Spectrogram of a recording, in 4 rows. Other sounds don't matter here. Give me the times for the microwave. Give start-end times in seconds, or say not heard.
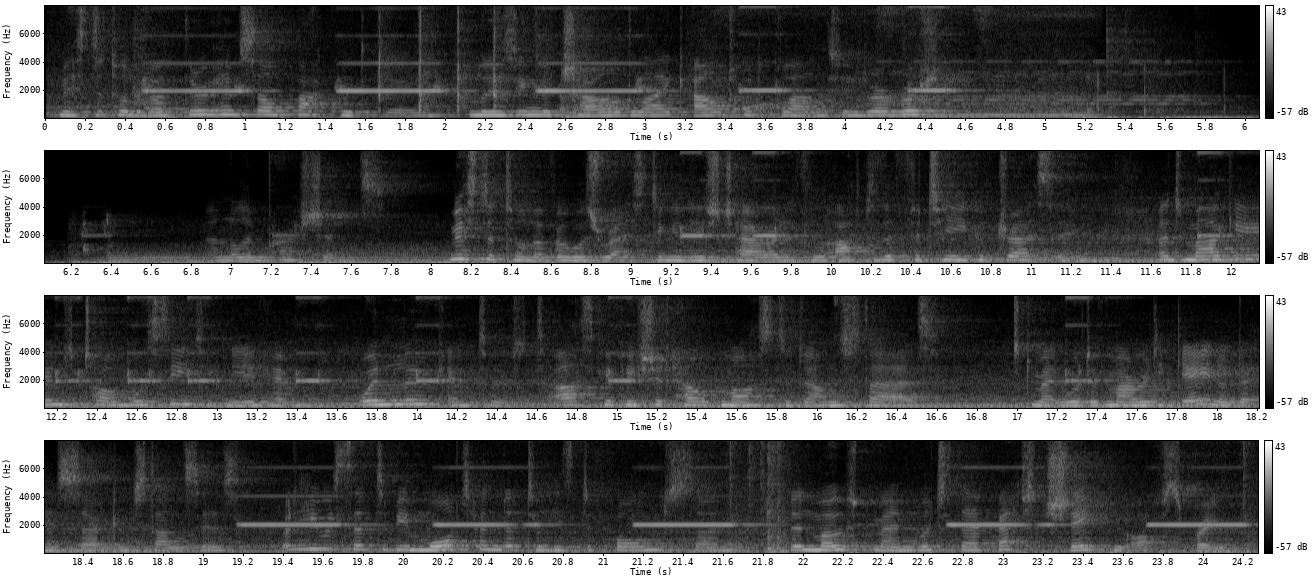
0.0-24.2.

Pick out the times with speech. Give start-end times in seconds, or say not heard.
0.1-4.5, 6.8-24.2.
